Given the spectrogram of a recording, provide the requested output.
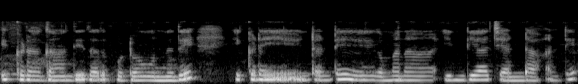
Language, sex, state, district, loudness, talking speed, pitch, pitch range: Telugu, female, Andhra Pradesh, Krishna, -17 LUFS, 125 wpm, 200 Hz, 195-225 Hz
